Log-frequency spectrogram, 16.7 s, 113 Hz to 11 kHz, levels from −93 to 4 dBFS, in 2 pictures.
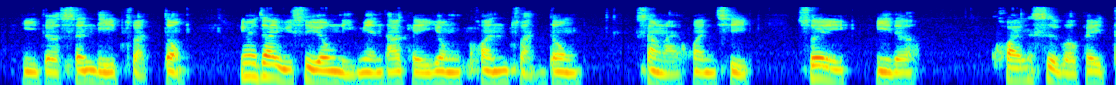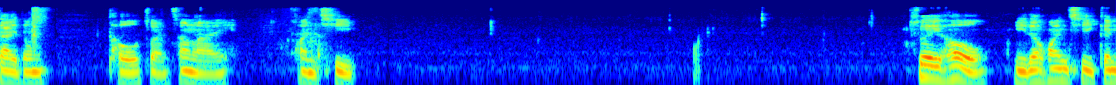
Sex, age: male, 20-39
